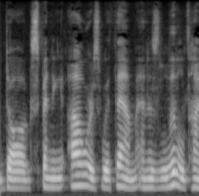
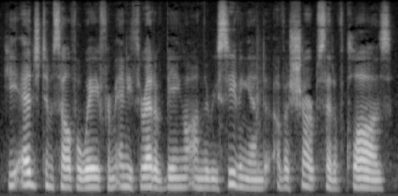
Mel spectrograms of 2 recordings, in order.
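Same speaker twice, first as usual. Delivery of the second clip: ordinary delivery, nothing marked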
